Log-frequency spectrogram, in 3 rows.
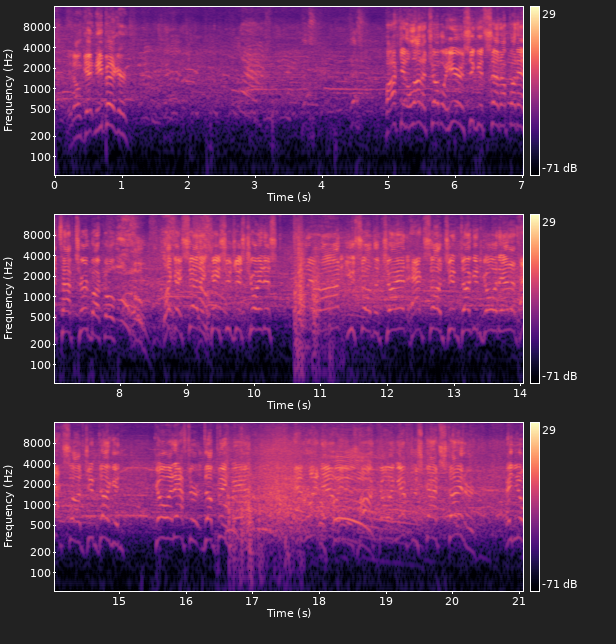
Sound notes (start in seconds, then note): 8.0 Hawk grunting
